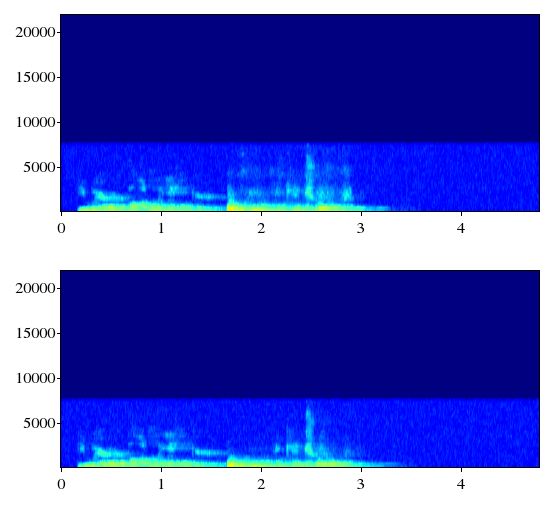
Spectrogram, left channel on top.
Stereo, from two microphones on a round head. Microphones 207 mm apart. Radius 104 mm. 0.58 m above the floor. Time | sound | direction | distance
0.2 | a man speaking | 20° right (ahead or behind) | 10 m
1.6 | a toilet flushing | 80° left | 1.9 m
